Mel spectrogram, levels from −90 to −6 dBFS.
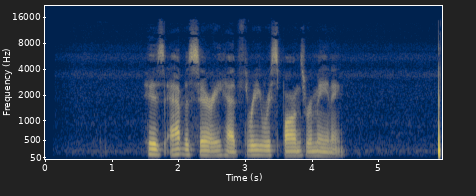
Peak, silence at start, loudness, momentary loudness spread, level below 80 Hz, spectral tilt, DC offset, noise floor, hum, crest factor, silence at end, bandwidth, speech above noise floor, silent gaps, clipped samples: -2 dBFS; 1.5 s; -30 LUFS; 9 LU; -70 dBFS; -4.5 dB/octave; under 0.1%; -66 dBFS; none; 28 dB; 0 s; 16 kHz; 37 dB; none; under 0.1%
